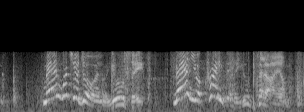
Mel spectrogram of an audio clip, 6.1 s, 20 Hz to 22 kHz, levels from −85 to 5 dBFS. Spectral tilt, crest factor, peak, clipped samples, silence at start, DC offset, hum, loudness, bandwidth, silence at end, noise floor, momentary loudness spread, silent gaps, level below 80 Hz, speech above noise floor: -7.5 dB/octave; 16 dB; -6 dBFS; under 0.1%; 0 s; under 0.1%; none; -20 LUFS; 4 kHz; 0 s; -43 dBFS; 12 LU; none; -50 dBFS; 23 dB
